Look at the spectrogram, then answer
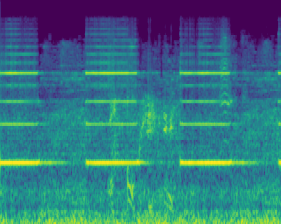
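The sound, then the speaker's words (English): A vehicle's reversing alarm gives three long, steady, high-pitched beeps separated by short gaps, loud over a low rumbling background with faint voices underneath. “And judging from the size of your jeans, when you back up, this is the sound it makes.”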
